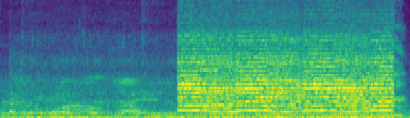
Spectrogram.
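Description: A truck's air horn sounding one steady, many-toned blast that starts suddenly about a second in, over a low rumble.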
